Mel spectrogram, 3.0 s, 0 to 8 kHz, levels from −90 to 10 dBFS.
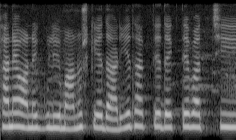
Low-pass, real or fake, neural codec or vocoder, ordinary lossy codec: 7.2 kHz; real; none; none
